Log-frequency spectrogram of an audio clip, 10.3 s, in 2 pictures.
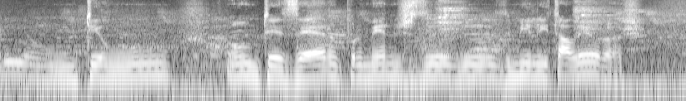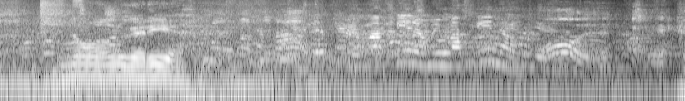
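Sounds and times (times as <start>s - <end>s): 
speech: 0.0s - 5.0s, 5.6s - 6.8s
chatter of many voices on a busy tourist street: 0.0s - 10.2s.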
